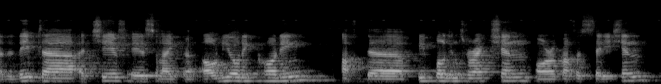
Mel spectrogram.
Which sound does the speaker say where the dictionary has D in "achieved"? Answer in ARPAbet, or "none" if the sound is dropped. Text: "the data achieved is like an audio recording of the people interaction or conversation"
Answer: none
